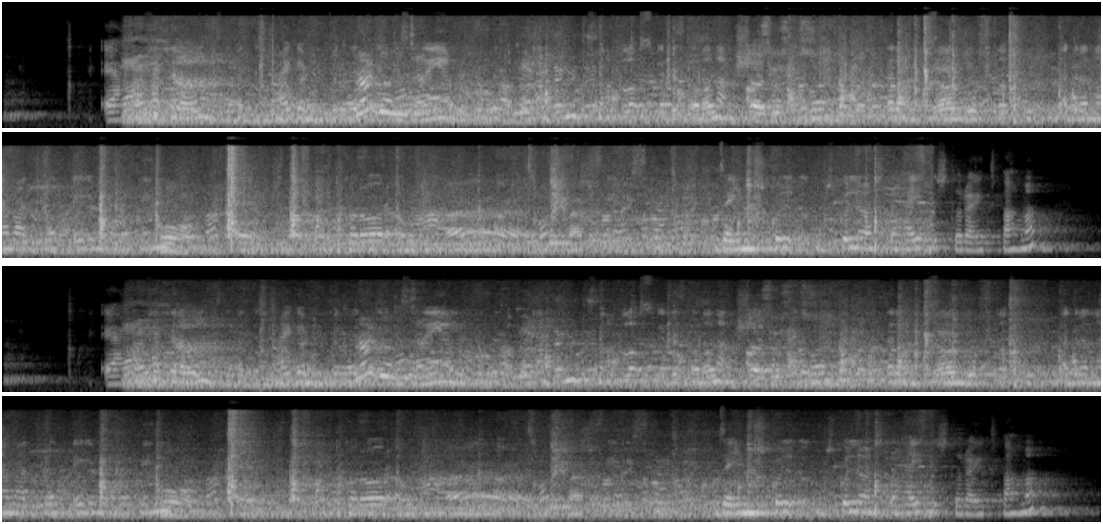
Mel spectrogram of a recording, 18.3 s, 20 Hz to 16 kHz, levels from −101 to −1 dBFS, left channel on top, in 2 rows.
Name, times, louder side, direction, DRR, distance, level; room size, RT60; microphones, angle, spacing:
voice 1, 0.8-8.4 8.8-10.6 11.1-14.7 15.1-17.8, left 2 dB, 35° left, 9 dB, 1.0 m, -38 dB
sound 1, 1.0-16.9, left 3 dB, 70° left, 0.8 m, -35 dB
12.5 x 12.5 x 6.8 m, 1.1 s
head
